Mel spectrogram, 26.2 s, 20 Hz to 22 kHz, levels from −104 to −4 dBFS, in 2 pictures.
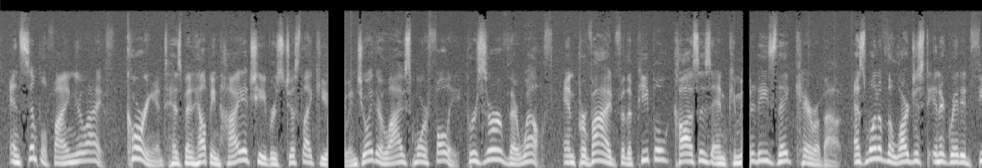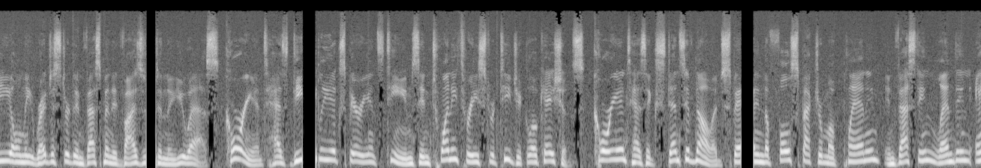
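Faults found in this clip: Bluetooth stall at 4.37, 9.89, 15.04, 17.12 and 22.97 s: speech drops to silence for 105 to 232 ms, then resumes. Likely the headphone buffer running dry while interfered packets were resent.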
